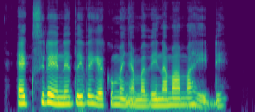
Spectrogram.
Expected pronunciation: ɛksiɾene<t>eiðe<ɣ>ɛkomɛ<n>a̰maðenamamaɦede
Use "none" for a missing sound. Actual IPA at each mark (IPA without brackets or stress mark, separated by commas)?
t, ɣ, ɲ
